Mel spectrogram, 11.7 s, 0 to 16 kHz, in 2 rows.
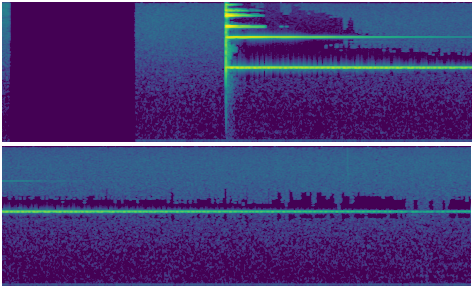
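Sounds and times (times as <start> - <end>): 
single bell struck once, ringing out: 2.8 - 11.7.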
